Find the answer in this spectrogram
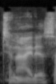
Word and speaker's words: tinnitus: And I was thinking about comparing it to tinnitus. I don't know if anybody's ever had tinnitus, or tinnitus, for those who like to correct people's pronunciation of things.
